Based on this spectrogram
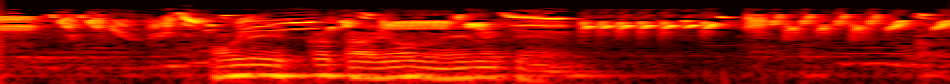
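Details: Goldfinch twittering continuously with high chirps, short buzzes and quick trilled phrases, while a human voice speaks briefly underneath in the middle of the recording.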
